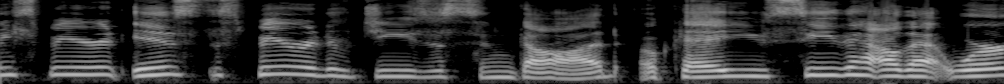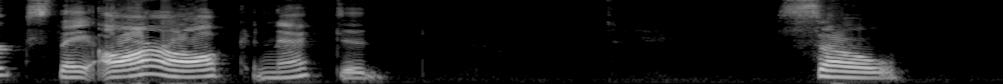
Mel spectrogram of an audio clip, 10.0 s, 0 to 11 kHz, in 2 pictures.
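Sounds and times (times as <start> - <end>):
woman talking: 0.0 - 7.0, 8.9 - 9.6
soft breath: 7.2 - 8.7.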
